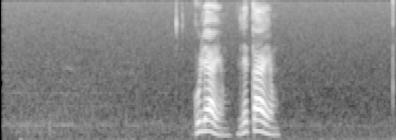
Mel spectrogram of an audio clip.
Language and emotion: Russian, neutral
